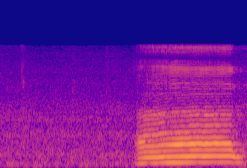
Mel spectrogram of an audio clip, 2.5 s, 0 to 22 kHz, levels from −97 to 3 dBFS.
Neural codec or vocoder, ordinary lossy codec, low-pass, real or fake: none; none; 7.2 kHz; real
